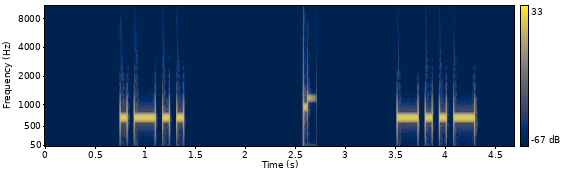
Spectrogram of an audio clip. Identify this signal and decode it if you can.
Morse code, heard as a keyed tone, about 17 wpm, 700 Hz. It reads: L X
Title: Single Letter-Number 17wpm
